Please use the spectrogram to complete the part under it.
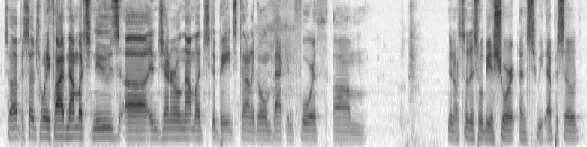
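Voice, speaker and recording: A man in his thirties with a raspy, hoarse voice, hosting a sports podcast in a halting, informal chat. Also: mid-range voice, little pitch movement, a bit bright. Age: 30s. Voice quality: raspy, worn voice. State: hoarse from partying.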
